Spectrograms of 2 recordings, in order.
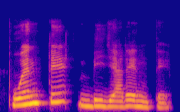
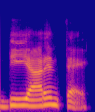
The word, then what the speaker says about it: Puente Villarente: if you listen carefully, it seems as though they pronounce every vowel. So, puente. We do. Yeah, you do, right? Puente, Yes. Villarente. Puente Villarente. Again, that V, Villarente.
